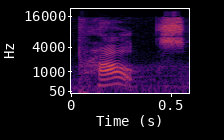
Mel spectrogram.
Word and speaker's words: Praux: Is that Praux? Is that how it's pronounced?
